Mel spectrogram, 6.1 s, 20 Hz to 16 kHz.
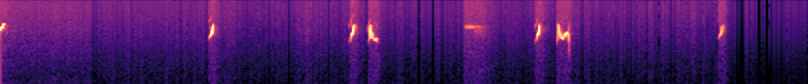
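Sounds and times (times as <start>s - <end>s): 
bird chirps: 2.6s - 2.9s, 3.5s - 4.3s.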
